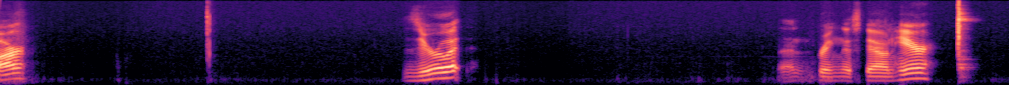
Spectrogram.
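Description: A small device clicks against a metal bar.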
